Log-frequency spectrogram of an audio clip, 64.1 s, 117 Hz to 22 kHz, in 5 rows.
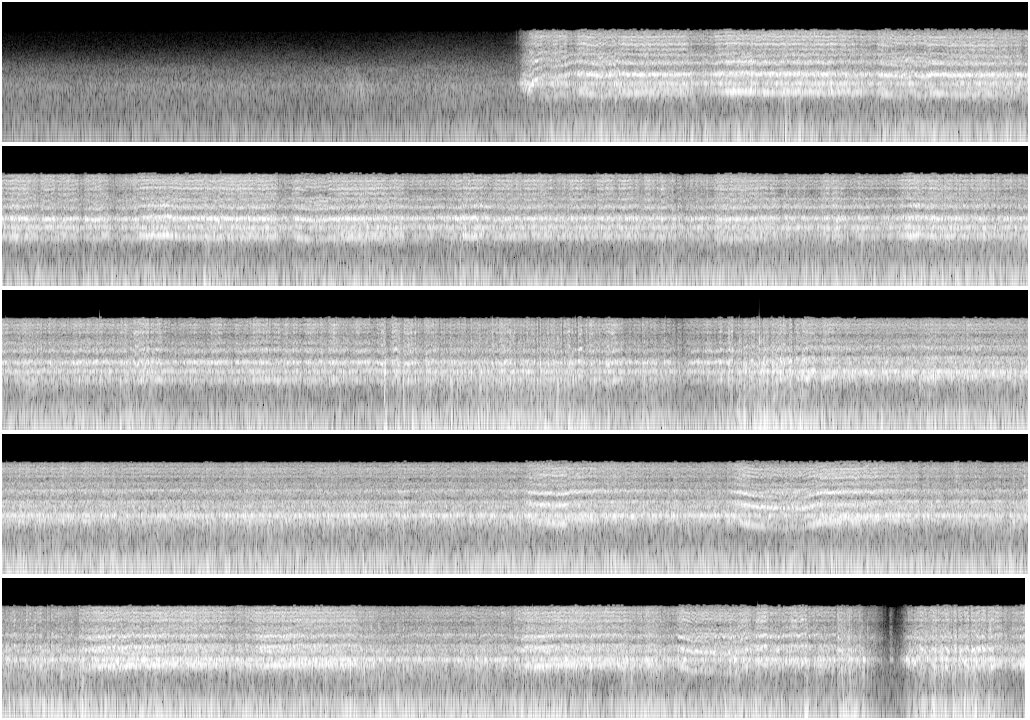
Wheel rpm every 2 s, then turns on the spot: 0, 0, 0, 120, 200, 200, 190, 190, 190, 200, 200, 200, 200, 200, 200, 200, 200, 200, 230, 230, 230, 230, 230, 230, 220, 230, 220, 230, 230, 220, 200, 140.
none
